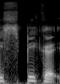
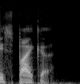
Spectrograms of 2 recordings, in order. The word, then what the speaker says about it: Spica: Speaking of confusing, you'll hear the star's name pronounced both Spica and Spica. It's a Latin word meaning ear of grain, and technically Spica is correct, but you'll find plenty of dictionaries and stargazers who say Spica.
